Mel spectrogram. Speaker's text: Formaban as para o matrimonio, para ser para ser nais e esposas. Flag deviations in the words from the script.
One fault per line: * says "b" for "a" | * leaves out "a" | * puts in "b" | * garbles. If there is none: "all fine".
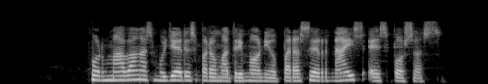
* puts in "mulleres"
* leaves out "para ser"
